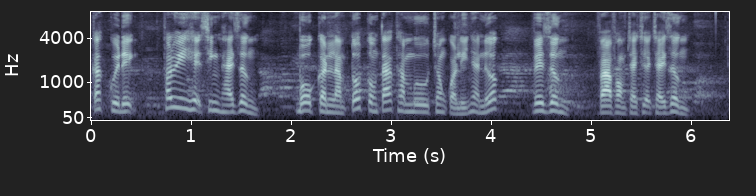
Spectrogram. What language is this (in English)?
Vietnamese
